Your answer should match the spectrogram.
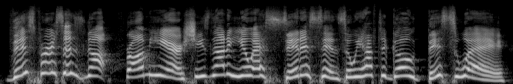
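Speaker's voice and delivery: imitating a boss calling out across an airport; retold boss yell. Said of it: "my boss decided to yell in the airport".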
